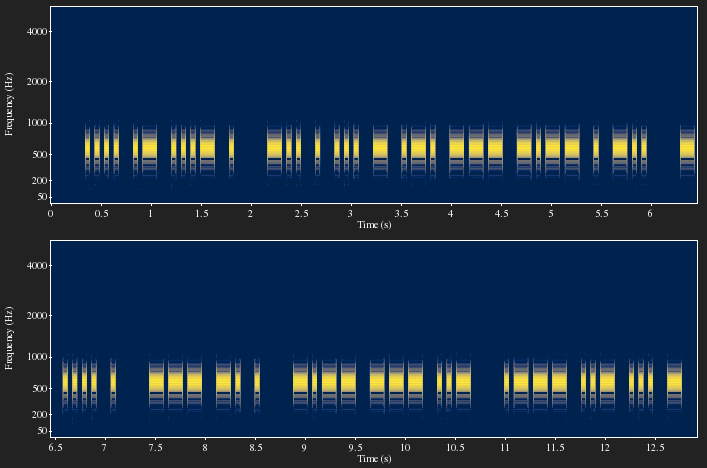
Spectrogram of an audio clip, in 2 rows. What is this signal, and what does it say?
Morse code, heard as a keyed tone, about 25 wpm, 600 Hz. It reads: HAVE DESTROYED THE ONE YOU JUST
